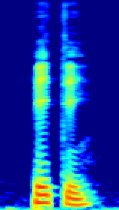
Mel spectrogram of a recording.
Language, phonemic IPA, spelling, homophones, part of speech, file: French, /pe.te/, péter, pétai / pété / pétée / pétées / pétés / pétez, verb, Fr-péter.ogg
- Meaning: 1. to blow off, fart 2. to break 3. to explode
